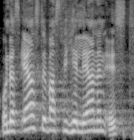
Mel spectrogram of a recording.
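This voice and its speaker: A man's voice: high-pitched, moderate pace, a bit bright, big-room sound. A man preaching a sermon, retelling a parable in vivid, dramatic storytelling.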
